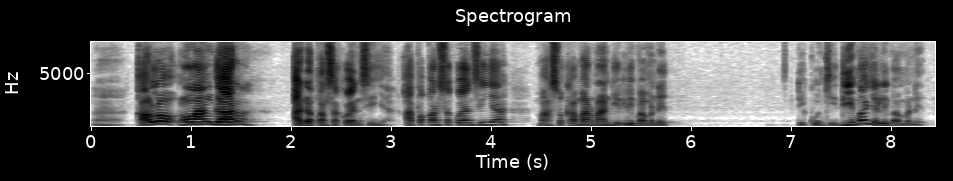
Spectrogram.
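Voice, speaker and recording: A middle-aged man preaching a sermon, acting out family scenes in sudden loud voices. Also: on the high side, a little fast. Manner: animated, acts out family scenes with shouted voices. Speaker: pastor.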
